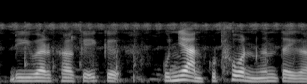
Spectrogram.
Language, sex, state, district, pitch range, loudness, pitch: Wancho, female, Arunachal Pradesh, Longding, 155-170 Hz, -21 LUFS, 160 Hz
